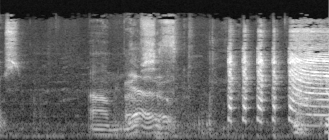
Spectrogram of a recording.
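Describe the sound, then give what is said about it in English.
Four quick, sharp air horn honks in a row, followed right away by a long, loud blaring blast, after a stretch of squeaky, voice-like sounds. “Look, we might not have the recording equipment this time, but we still have the air horn, so that's the most important part.”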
